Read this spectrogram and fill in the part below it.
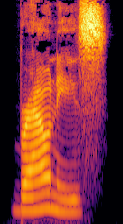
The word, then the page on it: brownies: American English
